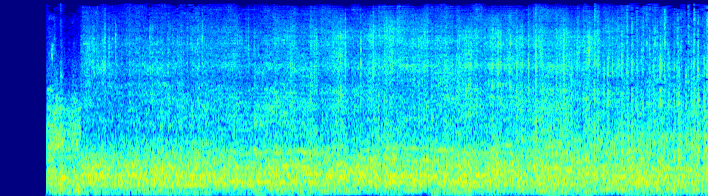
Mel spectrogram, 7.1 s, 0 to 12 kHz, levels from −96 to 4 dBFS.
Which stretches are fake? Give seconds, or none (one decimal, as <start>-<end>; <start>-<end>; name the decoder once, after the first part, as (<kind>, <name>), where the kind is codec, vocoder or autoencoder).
2.1-6.2 (codec, SNAC)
